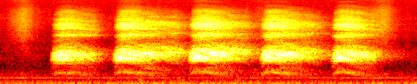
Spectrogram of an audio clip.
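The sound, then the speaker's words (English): An American crow in a campground gives five soft, hoarse caws in a steady, evenly spaced series over a low, constant background hum. “But the beginning of the track, there was a little soft vocalization, and that was a crow, American crow.”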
